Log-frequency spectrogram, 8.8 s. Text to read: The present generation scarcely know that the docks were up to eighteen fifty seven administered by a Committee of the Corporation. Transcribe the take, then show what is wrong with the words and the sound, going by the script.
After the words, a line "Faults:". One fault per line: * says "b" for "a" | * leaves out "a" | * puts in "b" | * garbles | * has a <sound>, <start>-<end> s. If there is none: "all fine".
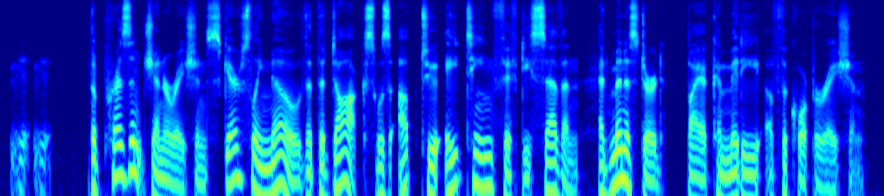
The present generation scarcely know that the docks was up to eighteen fifty seven administered by a Committee of the Corporation.
Faults:
* has a laugh, 0.1-0.5 s
* says "was" for "were"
